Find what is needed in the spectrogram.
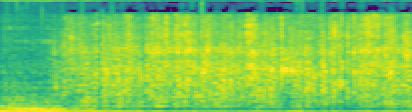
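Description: Wheel loader's bucket crushing a street stall's wooden frame and corrugated-iron roof: a dense, crackling crunch of breaking debris that sets in about half a second in and goes on steadily.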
